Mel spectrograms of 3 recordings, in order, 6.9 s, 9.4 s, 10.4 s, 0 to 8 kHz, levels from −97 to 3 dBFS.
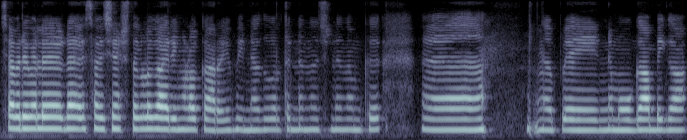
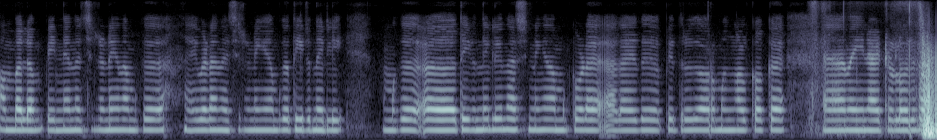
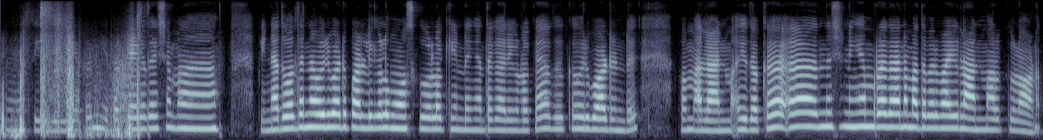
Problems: low volume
